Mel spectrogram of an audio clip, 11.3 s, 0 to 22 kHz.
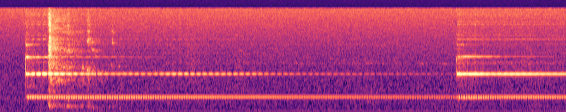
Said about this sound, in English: I will now ring the gong 3 times, and please listen as usual to every sound from the gong. When the last ringing vanishes, come out from your meditation.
